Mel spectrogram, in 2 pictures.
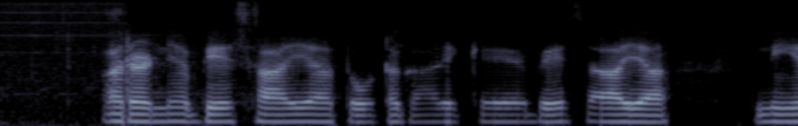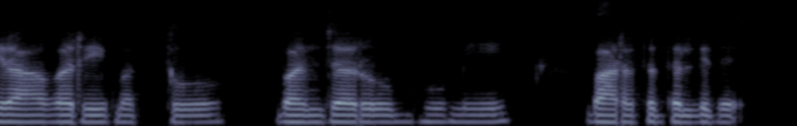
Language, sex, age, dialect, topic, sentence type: Kannada, male, 18-24, Mysore Kannada, agriculture, statement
